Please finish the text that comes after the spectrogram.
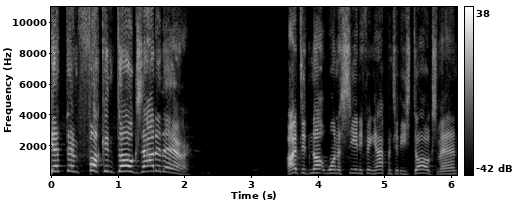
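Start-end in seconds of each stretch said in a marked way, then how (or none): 0.0-2.1 very high, raised screaming. Retelling a scream at the movie screen: imitating own screaming at the screen. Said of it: "I was literally screaming at the screen going".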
